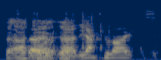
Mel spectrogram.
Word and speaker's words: Acolyte: Moving very, very swiftly on to now The Acolyte, if I'm saying it correctly. – Yep. The Acolyte.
